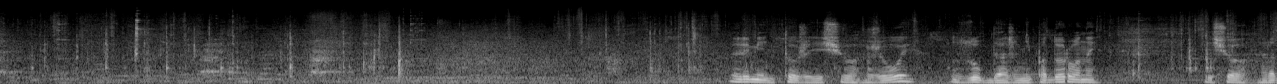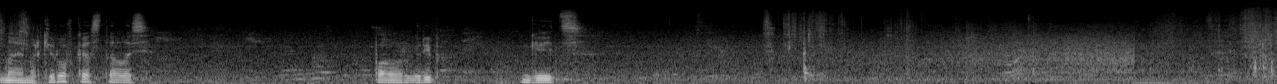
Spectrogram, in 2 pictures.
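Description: Hard parts click and knock as hands work on them.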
